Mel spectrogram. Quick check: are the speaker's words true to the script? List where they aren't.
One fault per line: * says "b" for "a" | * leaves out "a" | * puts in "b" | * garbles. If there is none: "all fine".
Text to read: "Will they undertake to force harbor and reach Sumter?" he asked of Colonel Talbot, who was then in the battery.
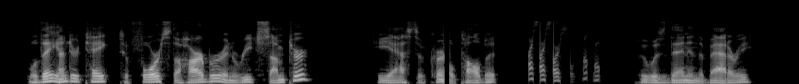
* puts in "the"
